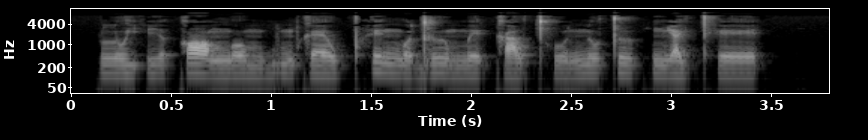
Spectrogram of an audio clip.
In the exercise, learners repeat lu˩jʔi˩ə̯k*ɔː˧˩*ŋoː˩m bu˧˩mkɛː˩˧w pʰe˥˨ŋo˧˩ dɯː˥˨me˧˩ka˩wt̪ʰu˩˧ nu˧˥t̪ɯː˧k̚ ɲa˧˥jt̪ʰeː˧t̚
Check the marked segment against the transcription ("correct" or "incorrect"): correct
